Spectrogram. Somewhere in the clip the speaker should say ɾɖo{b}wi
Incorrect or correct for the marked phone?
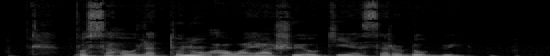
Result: correct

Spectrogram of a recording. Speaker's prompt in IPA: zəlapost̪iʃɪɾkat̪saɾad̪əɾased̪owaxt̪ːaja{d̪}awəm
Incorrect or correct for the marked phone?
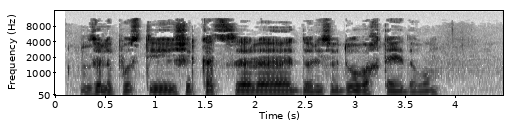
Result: correct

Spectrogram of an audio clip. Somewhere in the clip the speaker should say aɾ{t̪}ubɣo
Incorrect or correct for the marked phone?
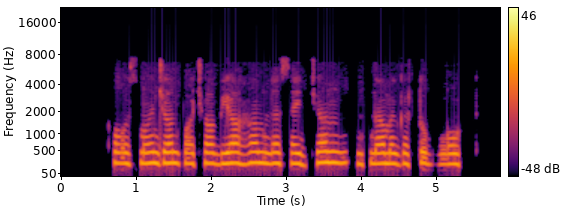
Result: correct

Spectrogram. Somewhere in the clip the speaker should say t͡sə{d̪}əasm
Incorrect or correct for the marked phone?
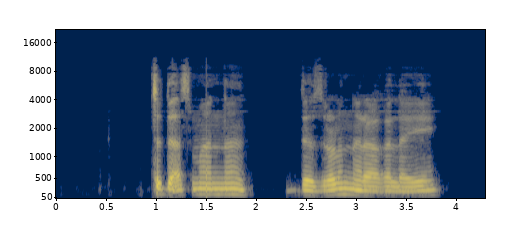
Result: correct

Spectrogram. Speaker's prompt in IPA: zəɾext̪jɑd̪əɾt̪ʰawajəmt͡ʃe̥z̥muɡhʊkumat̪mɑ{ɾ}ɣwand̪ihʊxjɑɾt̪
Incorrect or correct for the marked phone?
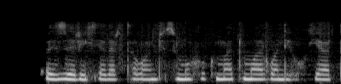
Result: correct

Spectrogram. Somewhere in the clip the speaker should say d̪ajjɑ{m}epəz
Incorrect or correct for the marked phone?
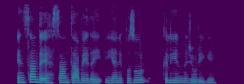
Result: incorrect: n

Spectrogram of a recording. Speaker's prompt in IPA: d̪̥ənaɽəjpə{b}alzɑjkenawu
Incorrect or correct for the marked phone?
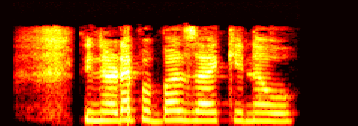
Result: correct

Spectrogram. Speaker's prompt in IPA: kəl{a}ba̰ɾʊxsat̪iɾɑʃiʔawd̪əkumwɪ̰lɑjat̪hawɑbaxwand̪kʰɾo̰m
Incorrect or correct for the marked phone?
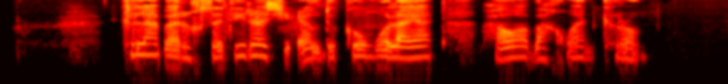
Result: correct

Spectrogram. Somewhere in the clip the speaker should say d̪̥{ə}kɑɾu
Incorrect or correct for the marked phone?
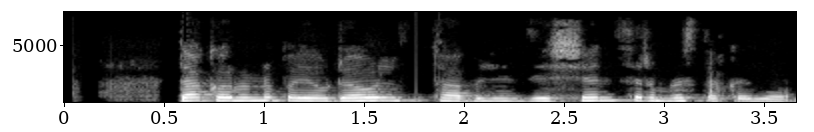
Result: incorrect: ɑ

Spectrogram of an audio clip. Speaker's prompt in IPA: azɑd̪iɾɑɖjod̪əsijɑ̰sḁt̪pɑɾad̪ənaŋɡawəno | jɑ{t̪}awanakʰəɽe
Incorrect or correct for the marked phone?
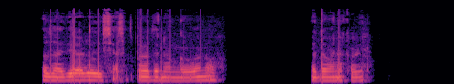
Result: incorrect: d̪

